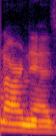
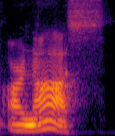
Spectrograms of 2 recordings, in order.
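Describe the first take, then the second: First: The name is said in its Americanized way. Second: The name is said in its original, un-Americanized way. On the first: This is the form adapted for American audiences. The speaker calls it wrong. "It's not Arnaz. It was kind of Americanized" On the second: This is how the family itself said the name. The speaker calls it right. "the real pronunciation of his last name"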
